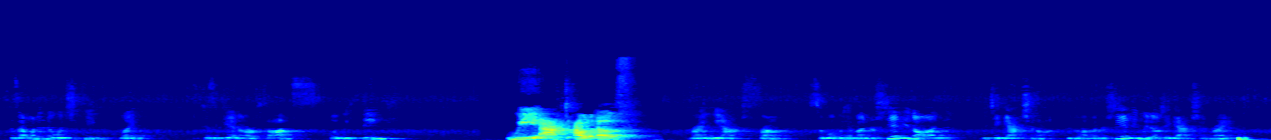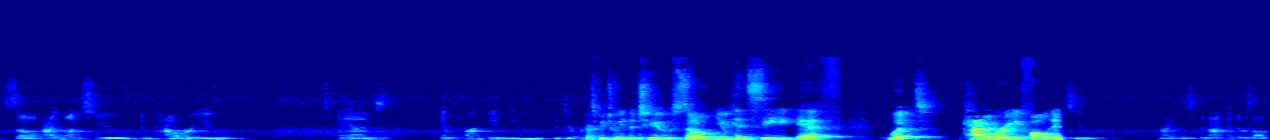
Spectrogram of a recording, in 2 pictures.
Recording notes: I APOLOGIZE AS THE AUDIO QUALITY IS NOT WHAT I WOULD NORMALLY PUT OUT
